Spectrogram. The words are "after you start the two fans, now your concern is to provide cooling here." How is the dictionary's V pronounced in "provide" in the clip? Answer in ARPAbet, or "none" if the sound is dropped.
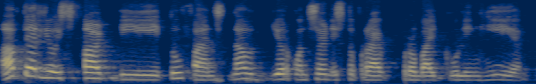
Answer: B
